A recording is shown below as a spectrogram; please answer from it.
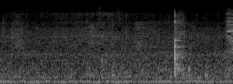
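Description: Metal spatula stirring shredded vegetables and boiled eggs in a sizzling metal wok, with a sharp scrape of the spatula on the pan near the end.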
